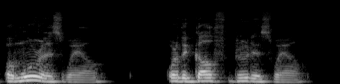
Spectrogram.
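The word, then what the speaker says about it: Bryde's: A catchall species scientists believe others belong to like the misn misnamed Omura's whale or the gulf Bruda's whale pronounced Bruda but spelled br yde which makes me here bride.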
